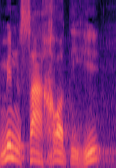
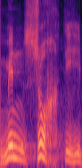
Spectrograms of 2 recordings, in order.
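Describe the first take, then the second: First: The word is read with the vowels sa-kha. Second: The word is read with the vowels suk-h. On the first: "boleh min sakhotihi" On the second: "boleh min sukhtihi"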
